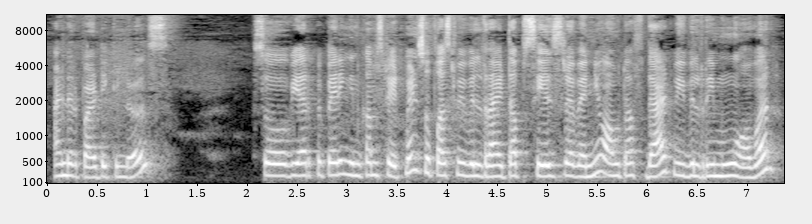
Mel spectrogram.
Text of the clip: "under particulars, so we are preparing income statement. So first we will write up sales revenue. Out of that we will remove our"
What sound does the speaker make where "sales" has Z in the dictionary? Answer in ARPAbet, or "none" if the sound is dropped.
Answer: S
